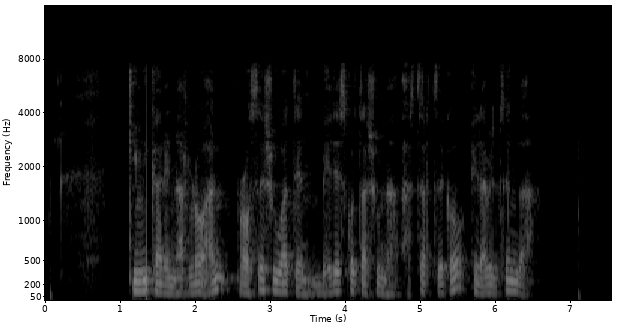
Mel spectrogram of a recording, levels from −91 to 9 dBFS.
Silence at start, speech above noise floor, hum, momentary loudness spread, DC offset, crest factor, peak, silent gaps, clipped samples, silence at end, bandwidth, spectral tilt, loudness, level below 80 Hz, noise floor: 0.05 s; over 40 dB; none; 15 LU; under 0.1%; 20 dB; -32 dBFS; 0.98-1.02 s; under 0.1%; 0.45 s; 7.6 kHz; -5 dB/octave; -51 LUFS; -76 dBFS; under -90 dBFS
